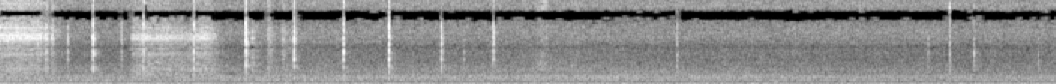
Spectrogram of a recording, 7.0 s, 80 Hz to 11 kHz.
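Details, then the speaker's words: 2016 Jeep Wrangler 3.6 L V6 idling with the intake and valve cover removed: light, sharp tick about three times a second from a rocker arm whose roller bearing has collapsed and come apart, which also scored the camshaft. "so essentially this rocker arm when the camshaft makes its revolution the lobe on the camshaft presses down on the rocker arm the rocker arm in turn presses down on the valve spring opening up the valves and um in this case the roller bearing that's in the center of the rocker arm has come apart"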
